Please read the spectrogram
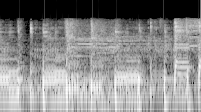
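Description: Ibanez ATK electric bass played along with a full rock-band recording: a busy line of short, quickly changing low notes over the band's guitar and beat.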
